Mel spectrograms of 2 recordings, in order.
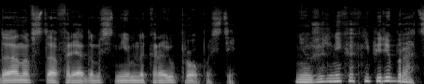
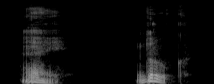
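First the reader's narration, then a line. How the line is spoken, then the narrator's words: Quiet. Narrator (Russian): тихо сказал Курт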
